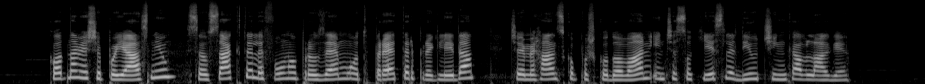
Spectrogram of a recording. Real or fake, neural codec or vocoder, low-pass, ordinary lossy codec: fake; vocoder, 44.1 kHz, 128 mel bands, Pupu-Vocoder; none; none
